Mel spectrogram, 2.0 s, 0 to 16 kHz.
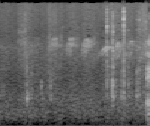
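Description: Faint clicks and knocks as a Norinco M14 rifle is swung and handled, with a few faint high bird chirps about half a second to a second in.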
